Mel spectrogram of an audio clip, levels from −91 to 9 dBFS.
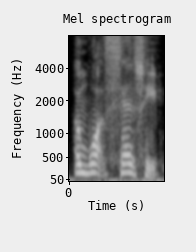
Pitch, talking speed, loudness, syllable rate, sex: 155 Hz, 255 wpm, -18 LUFS, 4.9 syllables/s, male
